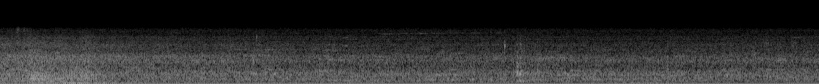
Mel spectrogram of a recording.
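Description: A dog pants close by.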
